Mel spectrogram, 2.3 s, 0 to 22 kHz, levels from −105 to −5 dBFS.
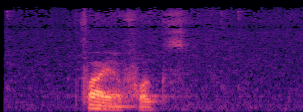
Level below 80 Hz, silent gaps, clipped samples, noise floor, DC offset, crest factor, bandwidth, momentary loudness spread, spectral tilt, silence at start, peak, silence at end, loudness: -74 dBFS; none; under 0.1%; -62 dBFS; under 0.1%; 22 dB; 16.5 kHz; 20 LU; -6 dB/octave; 0.6 s; -10 dBFS; 0.9 s; -28 LUFS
